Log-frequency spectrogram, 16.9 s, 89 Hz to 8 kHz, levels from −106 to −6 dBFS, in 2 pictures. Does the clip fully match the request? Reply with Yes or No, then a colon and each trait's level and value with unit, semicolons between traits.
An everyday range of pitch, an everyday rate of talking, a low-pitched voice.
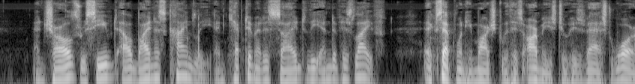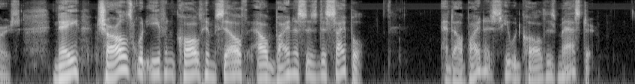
No: wide, 6.1 semitones; average, 150 wpm; low, 110 Hz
